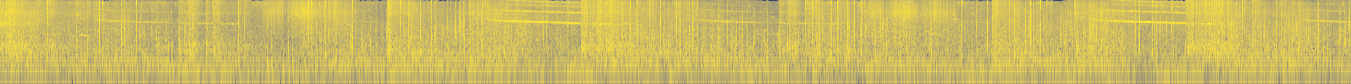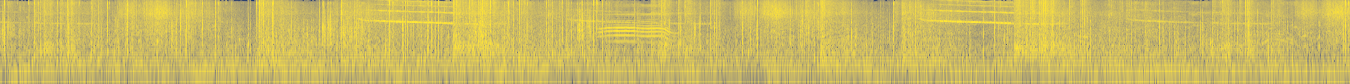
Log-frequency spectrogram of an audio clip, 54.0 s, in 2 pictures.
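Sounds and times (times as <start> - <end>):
falling firework whistles: 0.0 - 7.8, 8.6 - 17.3, 21.4 - 29.2, 33.5 - 37.3, 37.9 - 41.5, 45.0 - 52.9
fireworks bangs and crackling: 0.0 - 54.0.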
